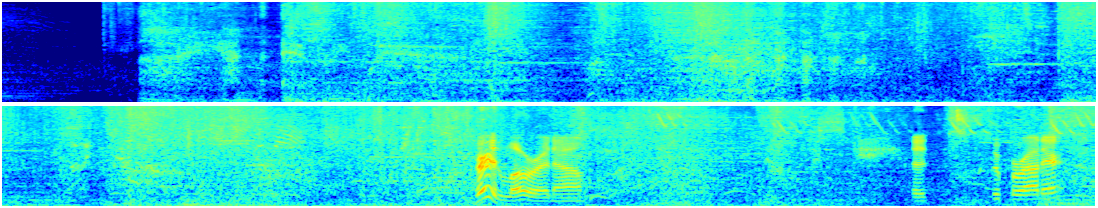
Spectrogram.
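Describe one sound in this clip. Game battle effects whoosh, zap and crackle.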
